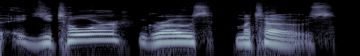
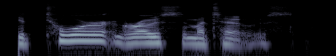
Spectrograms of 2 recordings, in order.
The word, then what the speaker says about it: Yetur Gross-Matos: I can actually pronounce it because I took the time to do the research and looked it up phonetically. It is Yetur Gross-Matos. – Yetur Gross-Matos.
